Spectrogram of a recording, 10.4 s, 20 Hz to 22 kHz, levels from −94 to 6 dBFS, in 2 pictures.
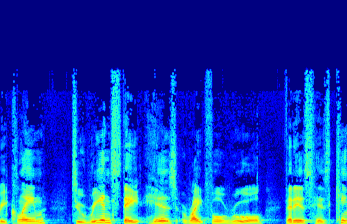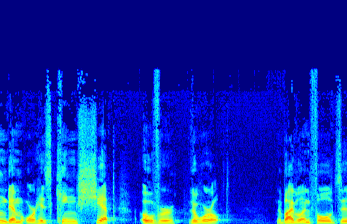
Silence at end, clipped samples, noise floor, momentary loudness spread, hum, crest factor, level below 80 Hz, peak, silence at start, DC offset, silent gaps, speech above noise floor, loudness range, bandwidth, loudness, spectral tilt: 0 s; under 0.1%; -67 dBFS; 10 LU; none; 22 dB; -64 dBFS; -2 dBFS; 0 s; under 0.1%; none; 45 dB; 4 LU; 15.5 kHz; -22 LUFS; -5.5 dB/octave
